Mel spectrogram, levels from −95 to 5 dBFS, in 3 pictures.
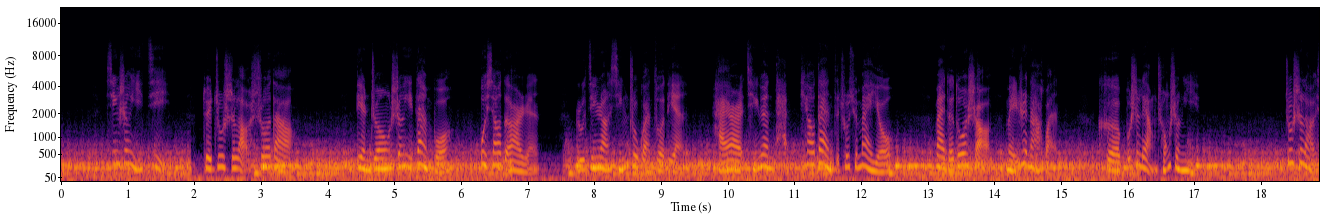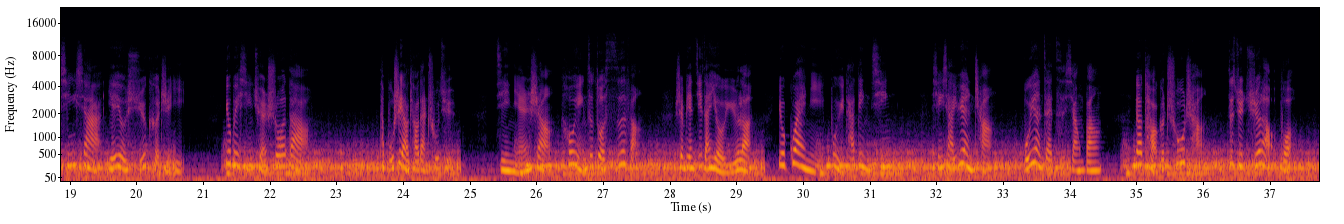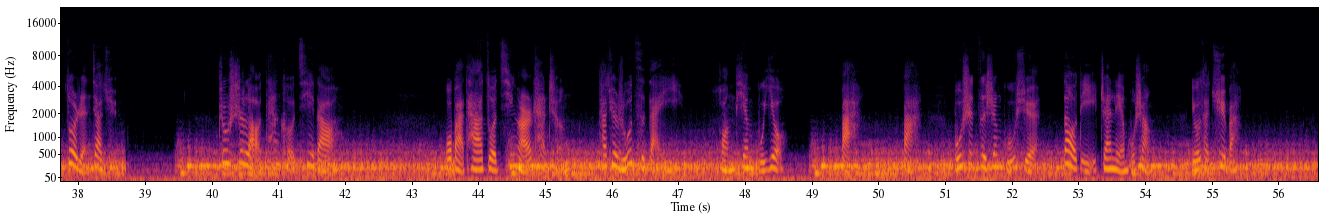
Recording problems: muffled; slightly; fading above 2.5 kHz
low rumble; loud; throughout; 4 dB below the speech
uneven, jittery; strongly; from 2 to 54 s

